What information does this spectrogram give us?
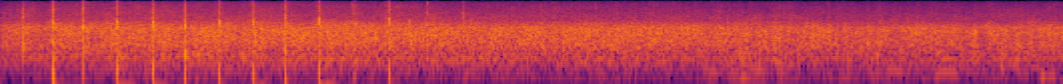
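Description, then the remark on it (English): An audience at the Webstock conference applauds a speaker at the end of his talk in a dense, steady wash of many hands clapping. For the first few seconds one loud clapper beats out a quick, even rhythm over the crowd. “Webstockers, give Darren a great big round of applause.”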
